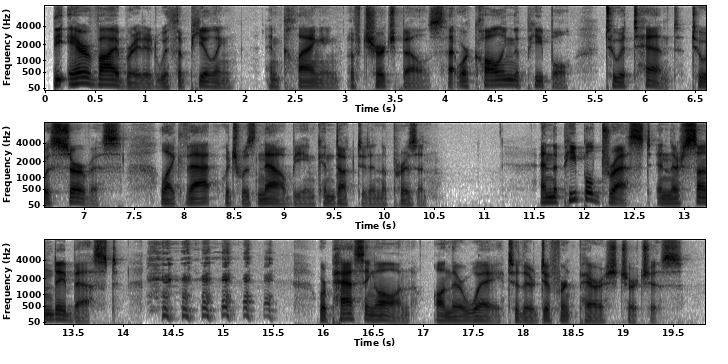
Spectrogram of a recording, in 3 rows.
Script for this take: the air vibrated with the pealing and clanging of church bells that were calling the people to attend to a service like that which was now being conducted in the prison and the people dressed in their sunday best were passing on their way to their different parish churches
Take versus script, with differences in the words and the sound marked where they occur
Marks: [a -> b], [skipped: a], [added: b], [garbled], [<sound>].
the air vibrated with the pealing and clanging of church bells that were calling the people to attend to a service like that which was now being conducted in the prison and the people dressed in their sunday best [laugh] were passing on [added: on] their way to their different parish churches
